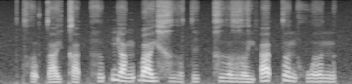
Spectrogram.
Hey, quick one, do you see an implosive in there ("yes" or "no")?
yes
